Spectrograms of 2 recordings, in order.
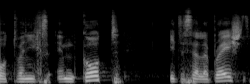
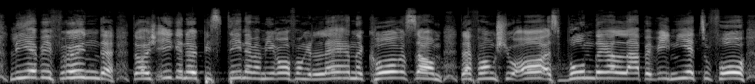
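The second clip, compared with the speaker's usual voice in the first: plain; 9 semitones higher, 8 dB louder than usual. Acted. Preaches with full force.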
